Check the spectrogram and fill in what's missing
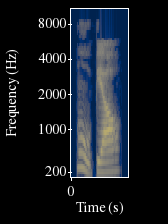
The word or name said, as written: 目标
